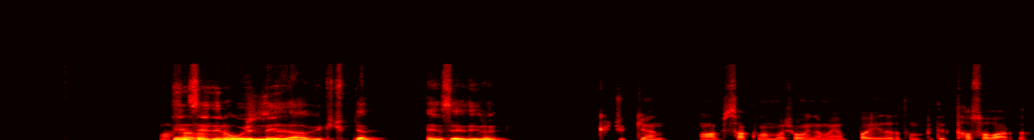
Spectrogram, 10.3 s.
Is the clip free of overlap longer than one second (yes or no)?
no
